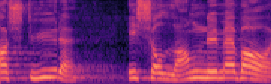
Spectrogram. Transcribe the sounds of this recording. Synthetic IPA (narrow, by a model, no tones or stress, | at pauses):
ɑst̪yːɾə | ɪsɔlɑŋnʉːmeʋɑː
